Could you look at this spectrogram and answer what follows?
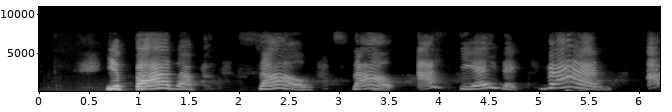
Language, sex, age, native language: Icelandic, female, 12, Icelandic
